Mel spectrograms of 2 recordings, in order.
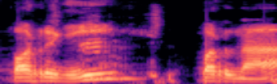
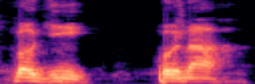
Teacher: Indonesia menekan R sound dan orang Malaysia tidak menekan R sound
